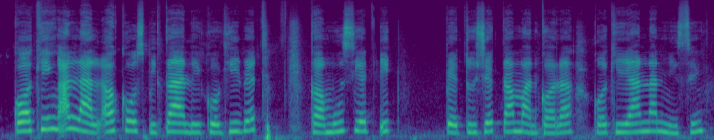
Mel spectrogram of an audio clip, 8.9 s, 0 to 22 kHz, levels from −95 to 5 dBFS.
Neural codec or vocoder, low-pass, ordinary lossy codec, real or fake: codec, 44.1 kHz, 3.4 kbps, Pupu-Codec; none; none; fake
